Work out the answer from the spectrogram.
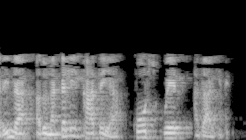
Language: Kannada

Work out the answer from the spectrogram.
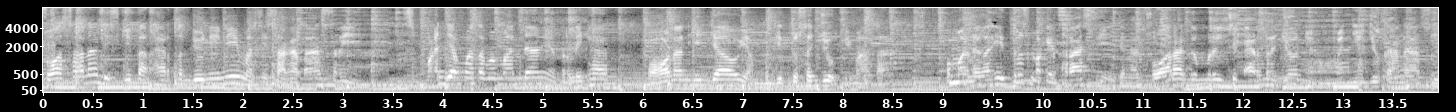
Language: Indonesian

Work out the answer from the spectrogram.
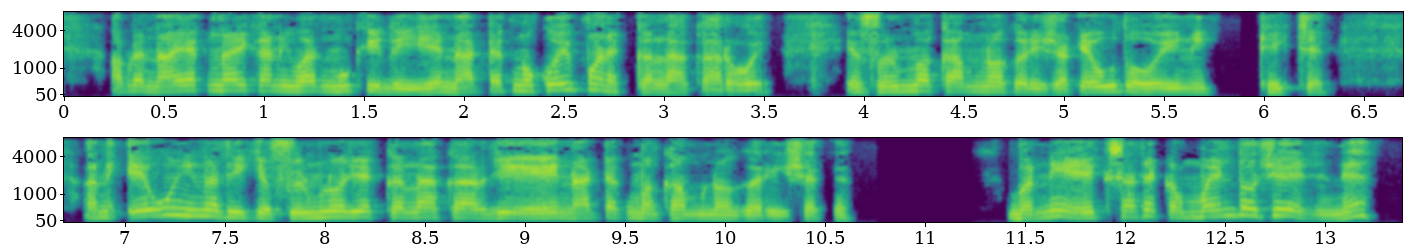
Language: Gujarati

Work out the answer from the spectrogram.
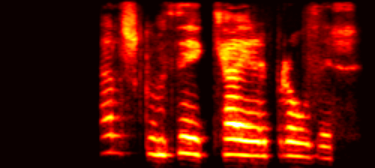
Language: Icelandic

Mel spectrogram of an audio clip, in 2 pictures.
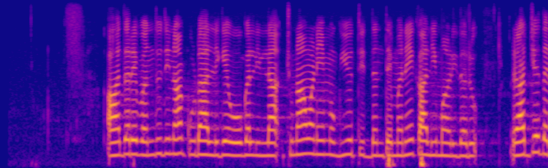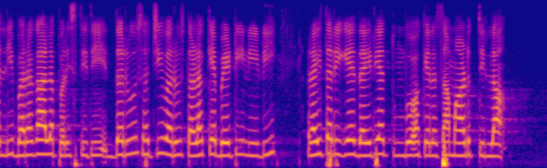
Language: Kannada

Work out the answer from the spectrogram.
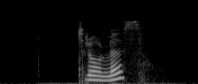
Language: Norwegian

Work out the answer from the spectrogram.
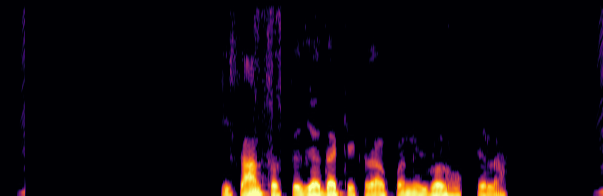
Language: Bhojpuri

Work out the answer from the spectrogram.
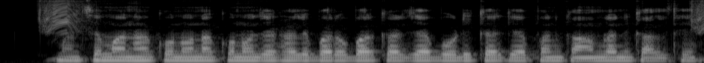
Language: Chhattisgarhi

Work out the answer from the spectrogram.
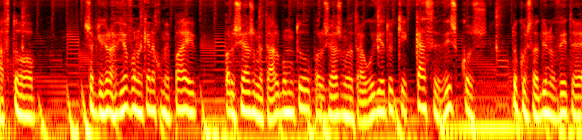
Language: Greek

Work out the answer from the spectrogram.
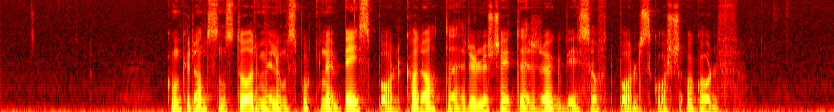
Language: Norwegian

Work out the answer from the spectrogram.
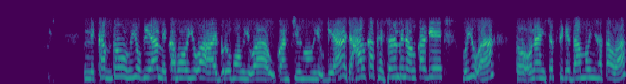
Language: Santali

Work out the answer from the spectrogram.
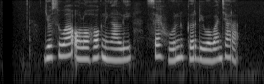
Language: Sundanese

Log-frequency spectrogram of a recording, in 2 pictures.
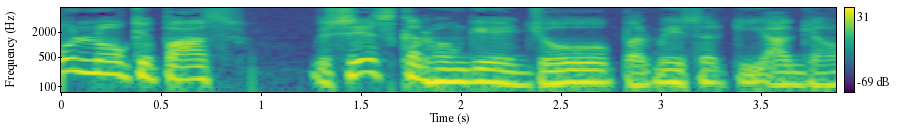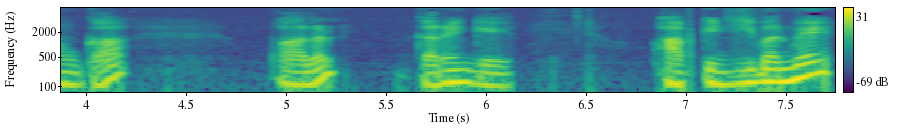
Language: Hindi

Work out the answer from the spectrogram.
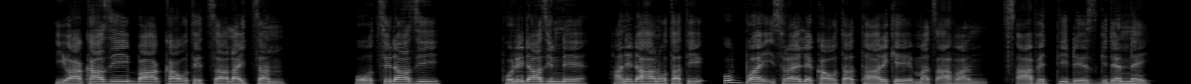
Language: Gamo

